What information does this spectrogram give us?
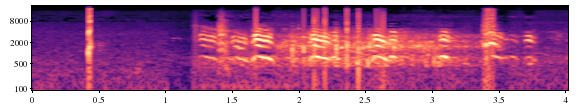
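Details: Common coot calls: one sharp click, a brief pause, then a busy overlapping chatter of nasal, bouncing notes and clicks from several birds.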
